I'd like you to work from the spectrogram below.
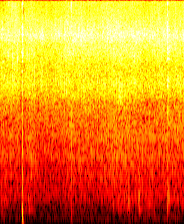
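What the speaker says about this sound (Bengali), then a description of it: "এরকম নেড়ে দিয়ে দিচ্ছি। এবার টমেটোর মধ্যে দিয়ে দিচ্ছি নুন।" Tomatoes frying with salt in a pan, a steady bright sizzle held close and loud, with a couple of sharp scraping knocks from stirring.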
